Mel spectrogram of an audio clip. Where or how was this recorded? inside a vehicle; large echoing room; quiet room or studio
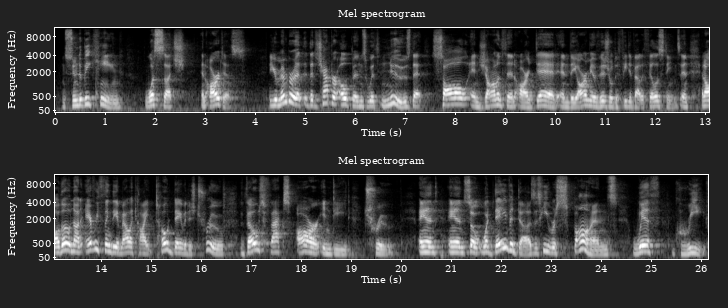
large echoing room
